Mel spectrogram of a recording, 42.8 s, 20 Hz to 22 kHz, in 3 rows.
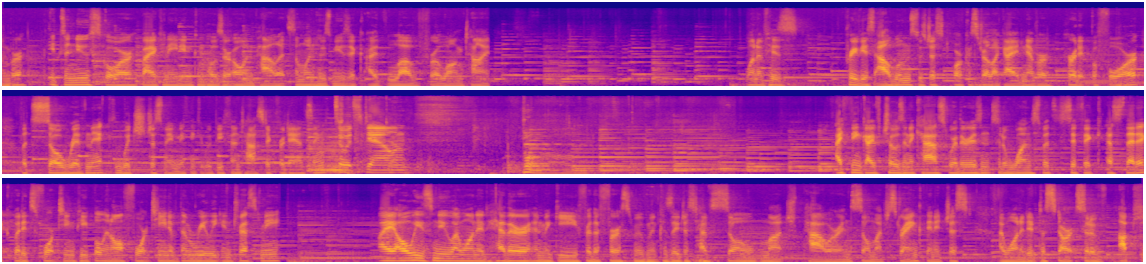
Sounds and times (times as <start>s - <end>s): Speech: 0.0s - 6.1s, 9.3s - 10.0s, 10.6s - 19.4s, 24.7s - 32.0s, 33.3s - 42.8s
Music: 0.0s - 42.8s.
